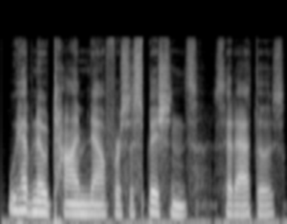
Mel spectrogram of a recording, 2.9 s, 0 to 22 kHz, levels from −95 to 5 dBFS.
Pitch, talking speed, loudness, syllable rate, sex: 140 Hz, 190 wpm, -20 LUFS, 4.6 syllables/s, male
